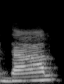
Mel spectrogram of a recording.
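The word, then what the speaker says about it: دال: ততটুক খতে আবার দেখেন পরে যে দাল এই জাল এই দুইটা অক্ষর কিন্তু আপনার জিমের মত জিমের কালারে জিমের কালারের সাথে মিল আছে তার মানে আপনি জিমে যতটুকু টান দিছেন লম্বা করেছেন ততটুকু জালেও আপনাকে টান দিতে হবে দালেও আপনাকে টান দিতে হবে সেম একই টান এই হচ্ছে তাহলে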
